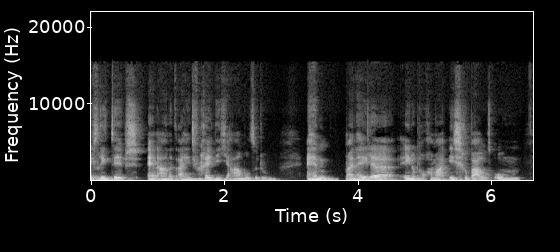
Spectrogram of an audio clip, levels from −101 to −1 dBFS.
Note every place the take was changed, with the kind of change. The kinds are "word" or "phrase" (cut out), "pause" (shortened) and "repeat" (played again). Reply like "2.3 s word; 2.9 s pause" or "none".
3.7 s word; 4.9 s word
